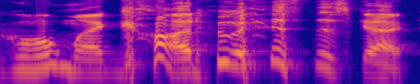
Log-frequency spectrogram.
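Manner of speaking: high, loud stunned disbelief; mock astonished server; shocked waitress. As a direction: gasp it out like she can't believe him. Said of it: "she's like".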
